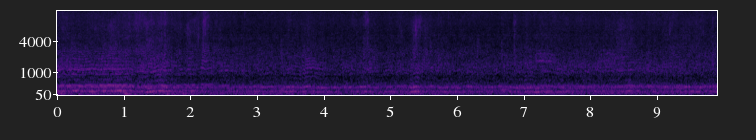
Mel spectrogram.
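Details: Buzzing of a bees swarm leaving its hive: a continuous, thick drone, low and even, with faint fluctuations as individual bees pass closer.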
